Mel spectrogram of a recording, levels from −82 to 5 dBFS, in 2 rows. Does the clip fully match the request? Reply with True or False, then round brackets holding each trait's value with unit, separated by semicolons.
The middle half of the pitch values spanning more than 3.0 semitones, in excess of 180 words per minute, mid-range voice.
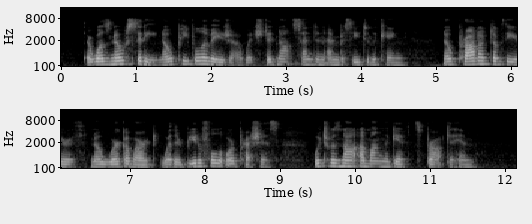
True (3.5 semitones; 195 wpm; 165 Hz)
